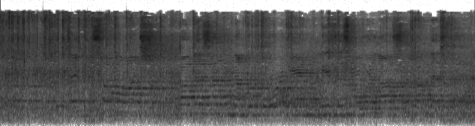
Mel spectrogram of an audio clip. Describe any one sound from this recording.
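Lively music plays over loudspeakers in a large echoing hall.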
